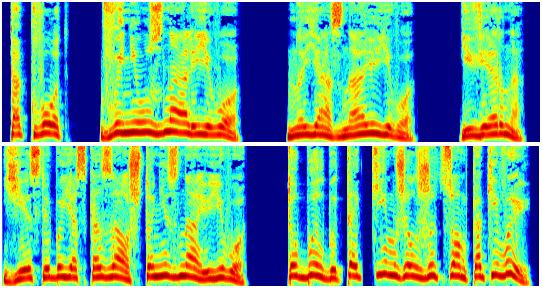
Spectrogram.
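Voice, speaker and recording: An earnest male teacher speaking with solemn emphasis, as a reader voices him. The voice sits fairly high and moves a lot in pitch, with a dry, close sound. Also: big pitch swings, takes it slowly, mellow, dry recording, heavily acted.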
